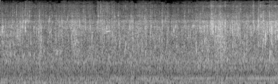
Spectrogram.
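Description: Water drains from a punctured, heavily filled trash bag washed up by the high tide, a loud, continuous gushing and splashing pour that stays close and unbroken from start to finish.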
